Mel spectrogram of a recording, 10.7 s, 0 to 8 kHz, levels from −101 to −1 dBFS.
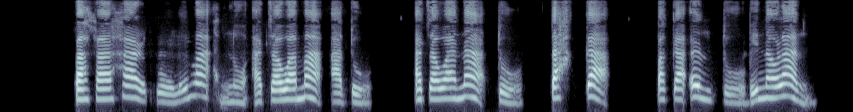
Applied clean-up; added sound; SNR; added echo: neural mask model Resemble Enhance denoiser.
